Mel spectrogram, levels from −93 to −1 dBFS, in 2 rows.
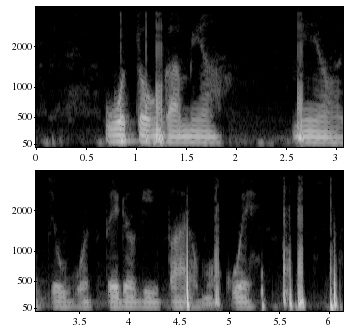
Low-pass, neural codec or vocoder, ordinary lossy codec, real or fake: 3.6 kHz; none; Opus, 64 kbps; real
